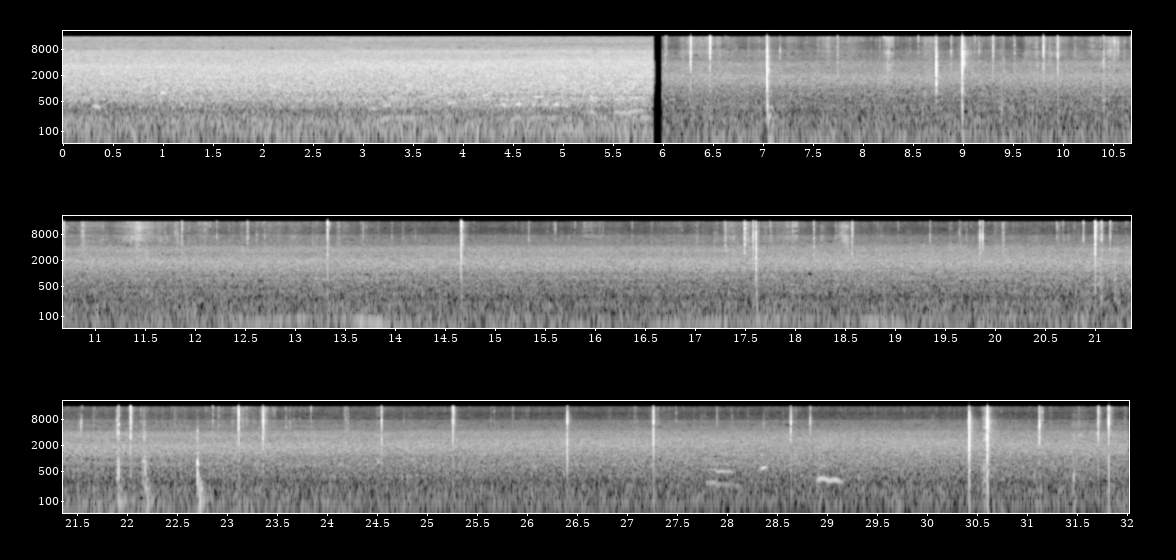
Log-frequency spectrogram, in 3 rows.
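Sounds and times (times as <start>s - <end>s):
outdoor hiss: 0.0s - 32.0s
wood fire crackling and popping: 6.0s - 27.6s, 28.3s - 29.2s, 29.8s - 32.0s.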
